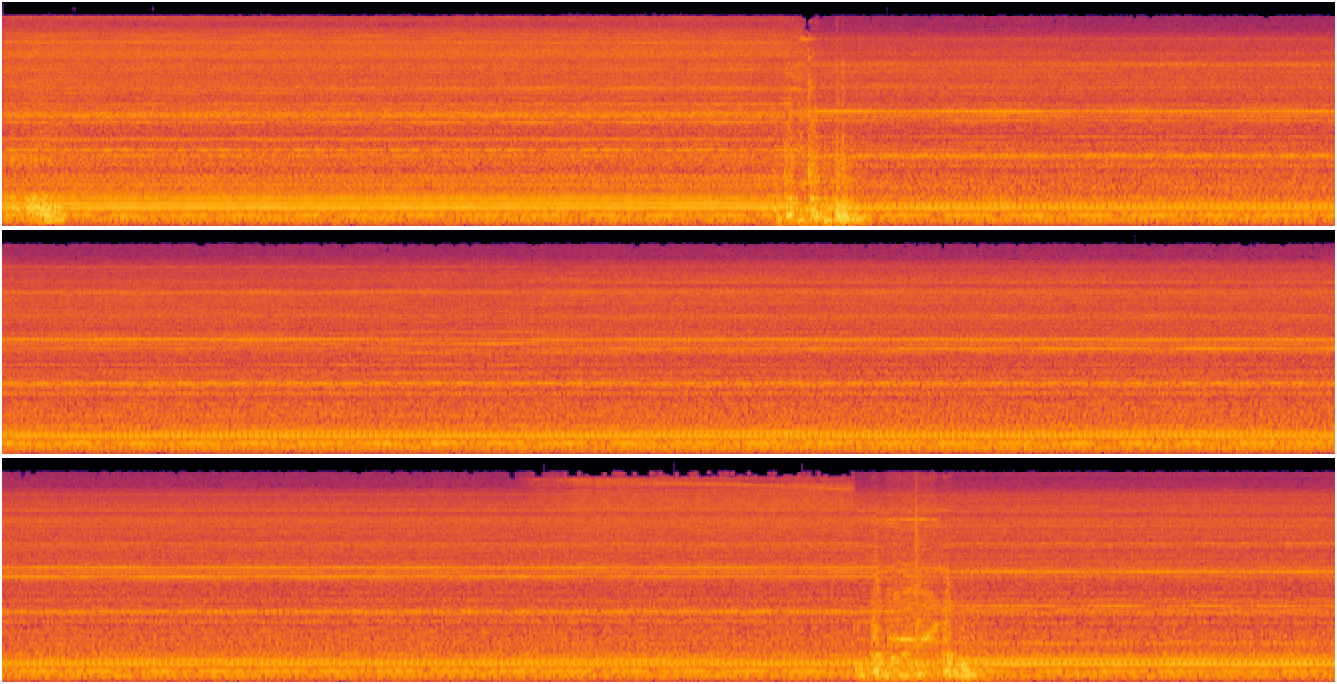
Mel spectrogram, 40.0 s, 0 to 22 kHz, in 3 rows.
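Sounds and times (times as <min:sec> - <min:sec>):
noisy machine burst: 0:35.2 - 0:36.9.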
